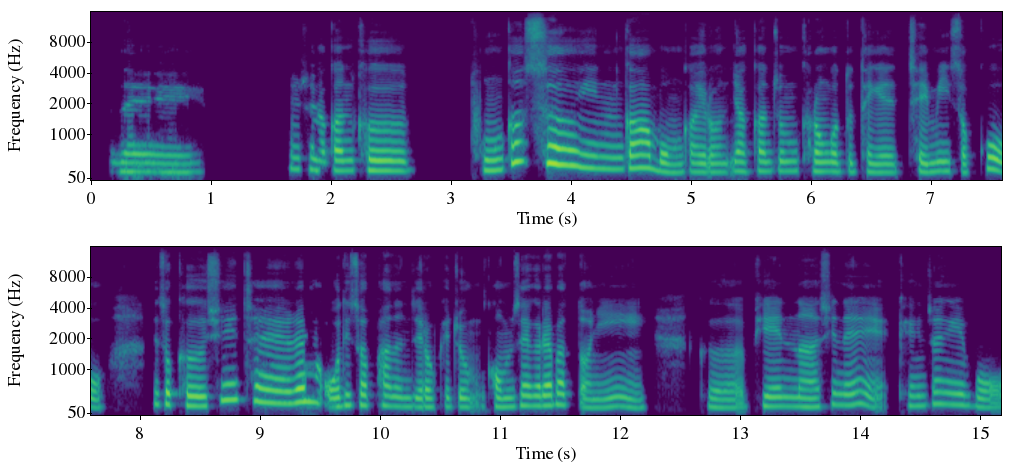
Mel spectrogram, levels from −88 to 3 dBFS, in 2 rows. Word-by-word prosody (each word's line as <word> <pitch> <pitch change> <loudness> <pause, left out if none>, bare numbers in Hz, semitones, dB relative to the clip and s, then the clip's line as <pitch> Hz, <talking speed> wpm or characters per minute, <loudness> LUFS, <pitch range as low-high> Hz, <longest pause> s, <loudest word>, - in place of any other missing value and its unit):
네. 190 -1 -4 0.7
그래서 250 -2 -8
약간 220 +1 +1
그 220 -2 +2 0.5
돈가스인가 275 - +4
뭔가 190 -3 -1
이런 185 +1 -3
약간 205 0 -1
좀 210 0 -4
그런 205 -1 0
것도 195 -1 -3
되게 180 -2 -4
재미있었고 195 +1 -1 0.4
그래서 250 -1 +1
그 210 -3 +2
슈니첼을 295 - +3 0.2
어디서 225 +4 +1
파는지 205 -4 -3
이렇게 190 +1 -2
좀 190 -1 -4
검색을 215 +3 0
해 220 - +6
봤더니 190 -6 -3 0.4
그 175 -2 -5
비엔나 200 -2 -1
시내에 235 +2 -4
굉장히 235 +2 -5
뭐 185 - -5
210 Hz, 260 characters per minute, -23 LUFS, 190-240 Hz, 0.7 s, 해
